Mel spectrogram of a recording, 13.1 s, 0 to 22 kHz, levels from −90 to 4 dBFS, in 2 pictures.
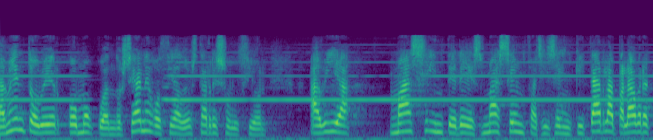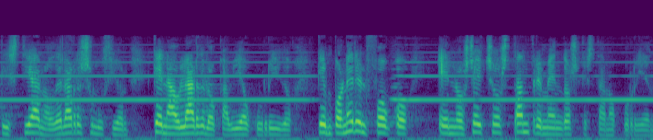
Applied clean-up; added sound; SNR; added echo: none; Wind instrument, woodwind instrument; 12 dB; none.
